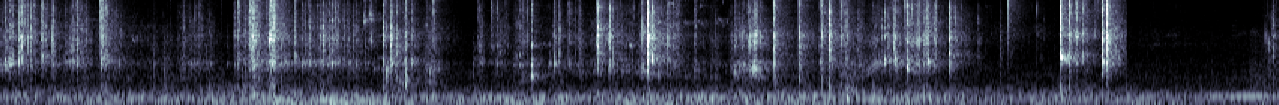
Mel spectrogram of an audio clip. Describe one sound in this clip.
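Plastic beads rattle and click as fingers stir them.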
